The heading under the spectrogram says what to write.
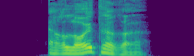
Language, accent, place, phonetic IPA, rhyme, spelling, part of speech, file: German, Germany, Berlin, [ɛɐ̯ˈlɔɪ̯təʁə], -ɔɪ̯təʁə, erläutere, verb, De-erläutere.ogg
- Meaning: inflection of erläutern: 1. first-person singular present 2. first/third-person singular subjunctive I 3. singular imperative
